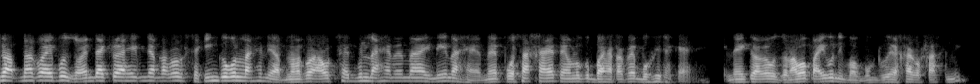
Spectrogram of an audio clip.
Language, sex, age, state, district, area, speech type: Assamese, male, 30-45, Assam, Charaideo, urban, conversation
